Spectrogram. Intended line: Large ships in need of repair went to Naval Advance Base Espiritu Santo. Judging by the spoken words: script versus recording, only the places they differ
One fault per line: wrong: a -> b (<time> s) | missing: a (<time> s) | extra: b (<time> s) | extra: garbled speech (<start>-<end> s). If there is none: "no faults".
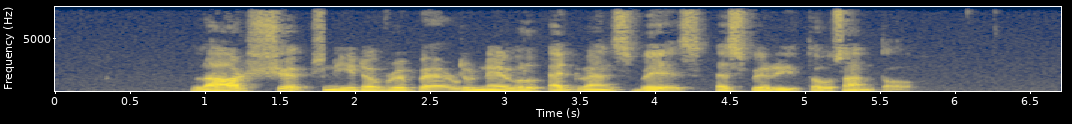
missing: in (1.8 s)
missing: went (2.7 s)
